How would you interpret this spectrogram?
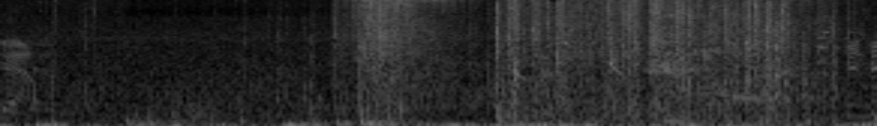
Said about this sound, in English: They're shooting me from nowhere.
